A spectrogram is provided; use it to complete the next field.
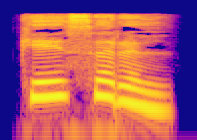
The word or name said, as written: ಕೇಸರಲ್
